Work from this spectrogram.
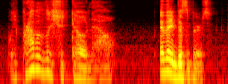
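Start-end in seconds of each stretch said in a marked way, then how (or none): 0.2-1.6 hushed, very quiet half-whisper. Voicing a character who appears and half-whispers into another's ear: half-whispering. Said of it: "He whispers into Chet's ear".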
